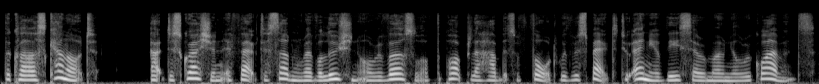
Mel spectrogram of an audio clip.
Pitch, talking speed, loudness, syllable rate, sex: 205 Hz, 185 wpm, -18 LUFS, 6.3 syllables/s, female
